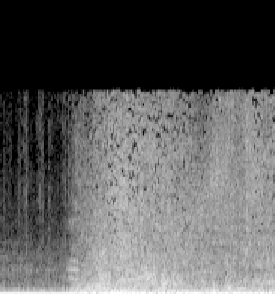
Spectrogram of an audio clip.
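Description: A blast of magic roars and crackles.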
